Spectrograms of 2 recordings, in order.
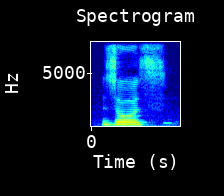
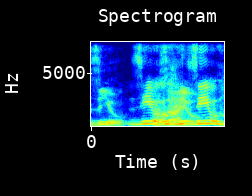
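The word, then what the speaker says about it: Xio: would want the subplot to focus more on Zo's... I don't like that. How do you say it again? Zeo.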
